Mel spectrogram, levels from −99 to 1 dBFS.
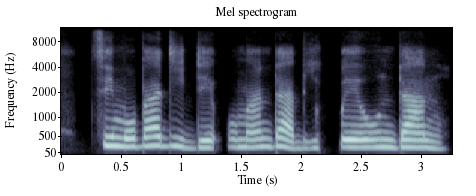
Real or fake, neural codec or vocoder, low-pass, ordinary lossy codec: fake; autoencoder, 48 kHz, 32 numbers a frame, DAC-VAE, trained on Japanese speech; 10.8 kHz; none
